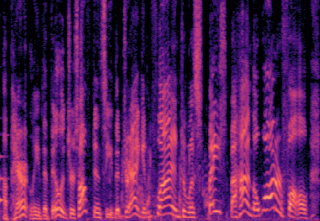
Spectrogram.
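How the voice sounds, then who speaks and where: A put-on character voice runs at a fairly high pitch and a fairly quick pace. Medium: video game. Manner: polite, formal.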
